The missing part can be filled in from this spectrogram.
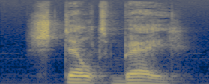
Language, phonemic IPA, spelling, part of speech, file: Dutch, /ˈstɛlt ˈbɛi/, stelt bij, verb, Nl-stelt bij.ogg
- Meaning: inflection of bijstellen: 1. second/third-person singular present indicative 2. plural imperative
